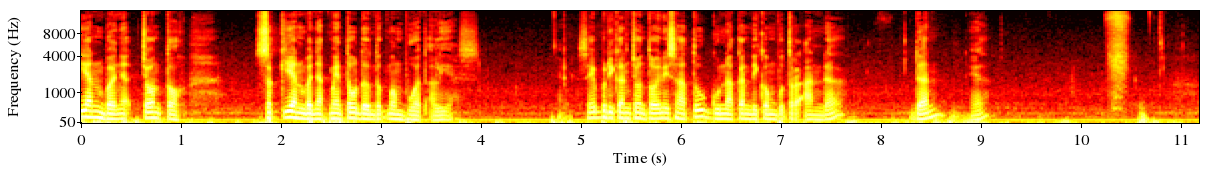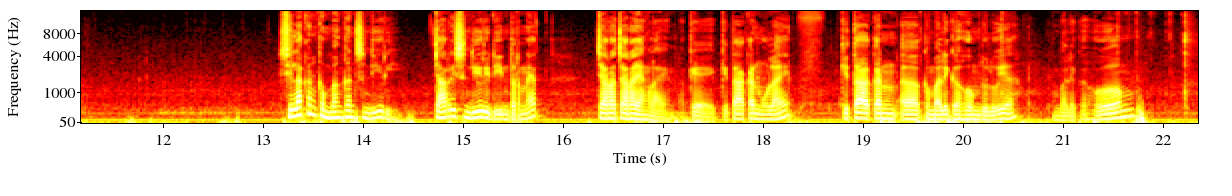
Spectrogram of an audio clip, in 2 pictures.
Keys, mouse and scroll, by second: 17.9 click, 19.7 c, 21.6 ctrl+l, 21.9 ctrl+p, 22.0 ctrl+w, 22.3 ctrl+d.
